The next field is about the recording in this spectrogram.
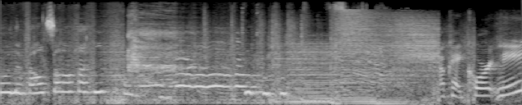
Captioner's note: laughing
